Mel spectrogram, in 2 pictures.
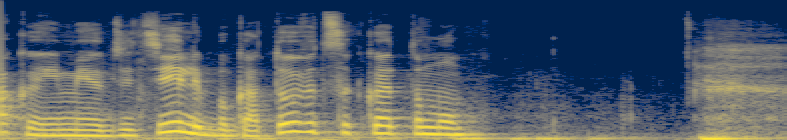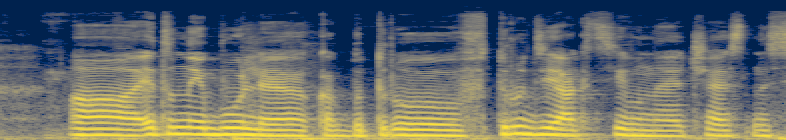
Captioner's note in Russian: вздыхает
